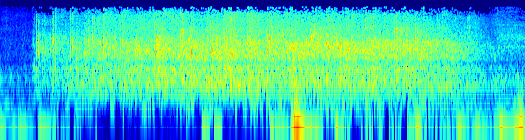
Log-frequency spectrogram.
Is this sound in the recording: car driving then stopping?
no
